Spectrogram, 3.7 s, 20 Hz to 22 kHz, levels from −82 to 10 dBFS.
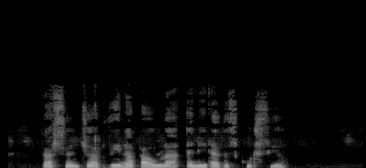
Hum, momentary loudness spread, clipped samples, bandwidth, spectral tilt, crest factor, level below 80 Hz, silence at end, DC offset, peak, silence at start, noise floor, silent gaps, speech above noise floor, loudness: none; 10 LU; under 0.1%; 11 kHz; -5.5 dB/octave; 20 dB; -80 dBFS; 0.8 s; under 0.1%; -10 dBFS; 0.45 s; -71 dBFS; none; 43 dB; -30 LUFS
